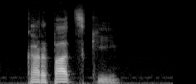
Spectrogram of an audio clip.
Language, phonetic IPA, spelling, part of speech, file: Polish, [karˈpat͡sʲci], karpacki, adjective, Pl-karpacki.ogg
